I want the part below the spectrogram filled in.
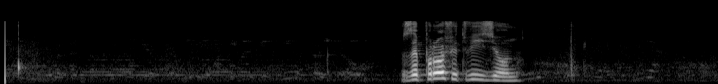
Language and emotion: Russian, positive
